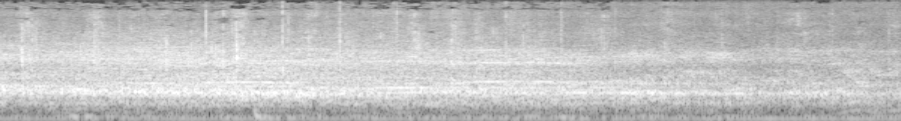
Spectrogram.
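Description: Audience applause from a crowd at an Indian government ceremony with the Prime Minister joining virtually, a steady dense wash of clapping that holds strong for the whole stretch and eases slightly toward the end.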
